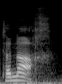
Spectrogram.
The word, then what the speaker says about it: Tanakh: So you take the T, the N, and the K, and you end up with a word which is called, and they pronounce it, Tanakh.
